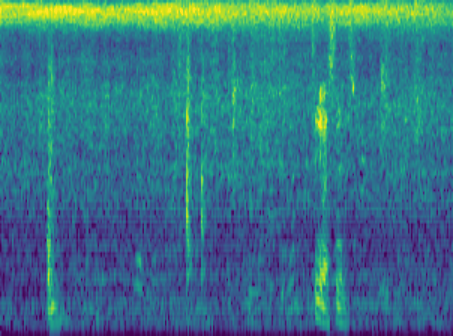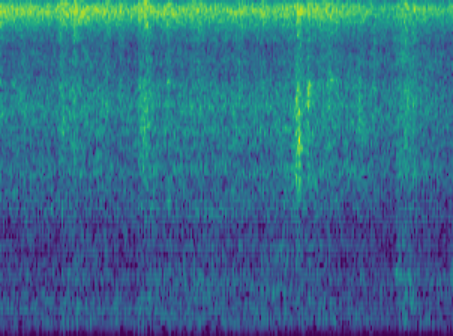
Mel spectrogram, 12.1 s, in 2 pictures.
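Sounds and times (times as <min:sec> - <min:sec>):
car engine running: 0:00.0 - 0:12.0
faint knocks: 0:02.4 - 0:03.2.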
